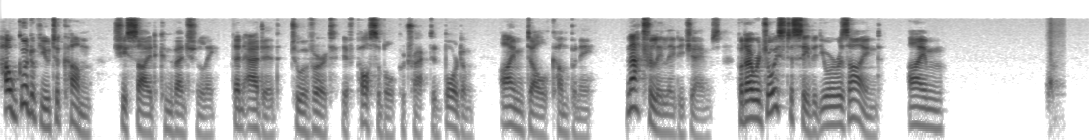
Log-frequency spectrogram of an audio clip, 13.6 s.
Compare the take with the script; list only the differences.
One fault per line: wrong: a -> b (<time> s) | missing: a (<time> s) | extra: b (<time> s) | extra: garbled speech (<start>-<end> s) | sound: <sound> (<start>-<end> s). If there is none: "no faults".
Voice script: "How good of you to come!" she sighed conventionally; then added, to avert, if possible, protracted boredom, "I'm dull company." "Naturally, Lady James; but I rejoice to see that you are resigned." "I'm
sound: whoosh (13.1-13.3 s)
